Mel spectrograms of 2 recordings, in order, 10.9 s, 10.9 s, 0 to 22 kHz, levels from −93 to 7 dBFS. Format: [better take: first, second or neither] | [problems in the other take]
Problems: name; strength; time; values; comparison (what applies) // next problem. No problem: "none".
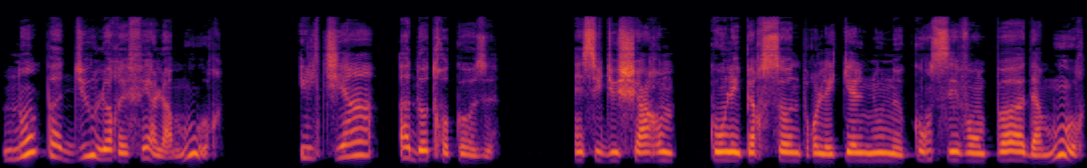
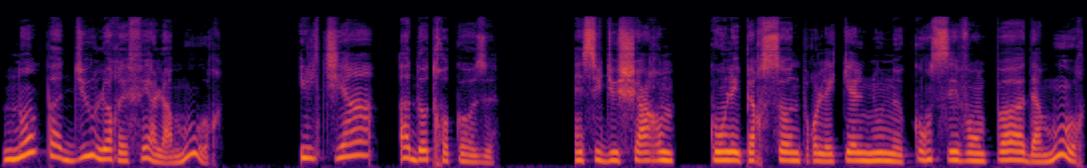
second | thin; very; fading below 300 Hz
